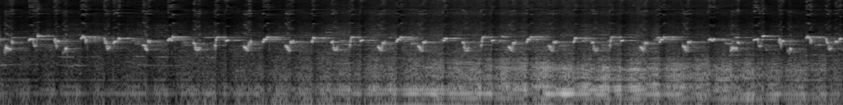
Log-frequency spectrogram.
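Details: Energetic sooty-headed bulbul singing continuously for eleven seconds, a chattering chain of short liquid whistled notes bouncing up and down, over a noticeable low rumbling background.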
